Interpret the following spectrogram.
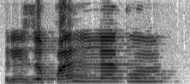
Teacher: یہاں پر دیکھیے قاف کو جو ہم لام سے ملا رہے ہیں، یہاں پر بھی ادغام ہو رہا ہے، لیکن یہ ہے ادغام تام جو کہ بلا غنہ کا ہوتا ہے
